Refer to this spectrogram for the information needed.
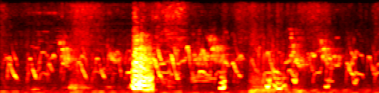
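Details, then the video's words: Grey francolin chicks calling their mother: a run of short, high peeping chirps, some rising and some dropping, with a louder burst of noise in the middle and faint clicking in the background. "goray teetar kay little chicks beautiful,titer baby ki boli"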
